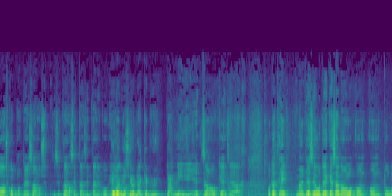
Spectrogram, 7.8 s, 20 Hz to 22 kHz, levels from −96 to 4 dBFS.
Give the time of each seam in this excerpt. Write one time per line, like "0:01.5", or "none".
0:04.6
